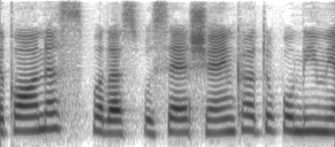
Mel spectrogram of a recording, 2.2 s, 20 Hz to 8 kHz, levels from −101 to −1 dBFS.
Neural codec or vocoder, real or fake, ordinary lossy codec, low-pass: codec, 16 kHz, 0.5 kbps, FunCodec, trained on LibriTTS, 25 frames a second; fake; none; none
